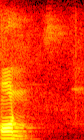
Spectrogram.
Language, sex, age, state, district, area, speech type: Assamese, male, 30-45, Assam, Charaideo, urban, read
